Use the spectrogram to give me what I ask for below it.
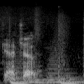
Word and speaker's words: SketchUp: SketchUp. Rhymes Very common CAD tool. rhymes with ketchup.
